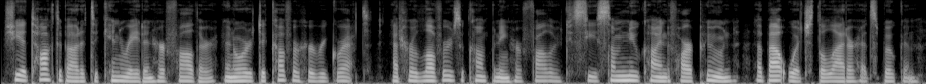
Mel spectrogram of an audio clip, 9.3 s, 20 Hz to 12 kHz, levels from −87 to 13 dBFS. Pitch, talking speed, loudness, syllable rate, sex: 160 Hz, 225 wpm, -18 LUFS, 5.7 syllables/s, female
